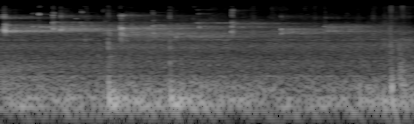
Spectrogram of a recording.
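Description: Basketball being dribbled on a hardwood arena court: a run of bounces about half a second apart, with a thin, steady high-pitched squeal heard alongside.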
